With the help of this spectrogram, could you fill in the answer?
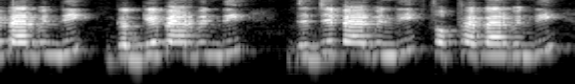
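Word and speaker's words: ਜ਼: जज्जा, ZAZZA, जज्जा, जज्जे पैर बिंदी जज्जा।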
